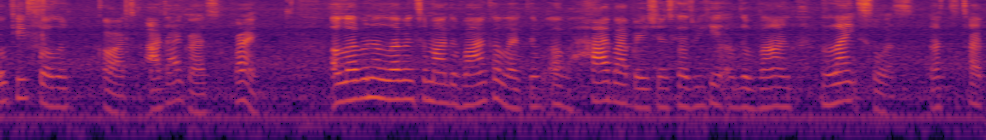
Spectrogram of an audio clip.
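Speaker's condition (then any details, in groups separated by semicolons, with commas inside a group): No condition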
